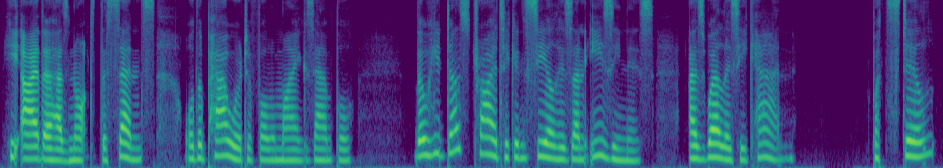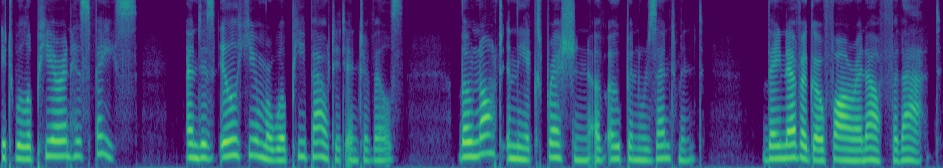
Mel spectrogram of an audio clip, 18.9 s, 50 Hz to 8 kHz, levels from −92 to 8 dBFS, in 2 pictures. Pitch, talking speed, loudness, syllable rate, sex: 225 Hz, 180 wpm, -20 LUFS, 5.2 syllables/s, female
